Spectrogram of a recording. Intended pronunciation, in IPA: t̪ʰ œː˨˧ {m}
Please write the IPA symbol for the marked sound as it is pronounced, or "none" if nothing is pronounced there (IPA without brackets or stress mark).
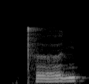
n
